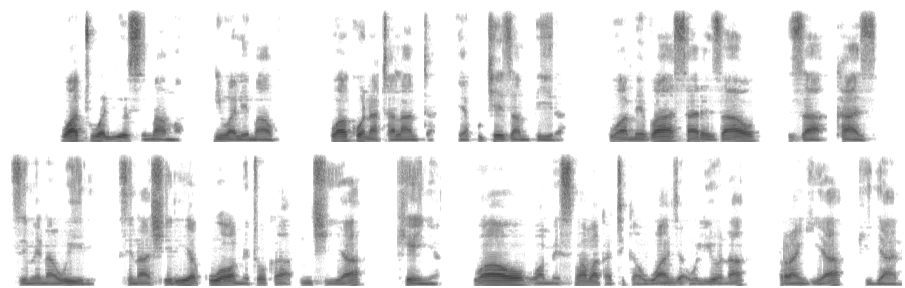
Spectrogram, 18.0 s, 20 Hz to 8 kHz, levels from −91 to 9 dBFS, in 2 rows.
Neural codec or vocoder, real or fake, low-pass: none; real; 7.2 kHz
